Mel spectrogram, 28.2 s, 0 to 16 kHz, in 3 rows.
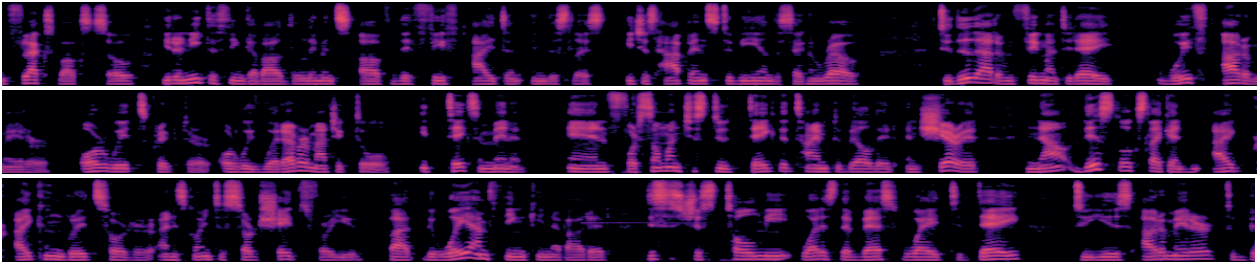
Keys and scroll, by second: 14.3 super+Tab.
